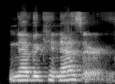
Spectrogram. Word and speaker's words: Nebuchadnezzar: in this letter like some guy named nebuch Nebuchadnezzar who I didn't even know how to say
